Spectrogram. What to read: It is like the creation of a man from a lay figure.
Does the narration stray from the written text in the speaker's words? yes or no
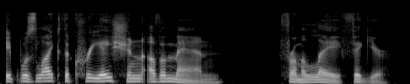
yes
